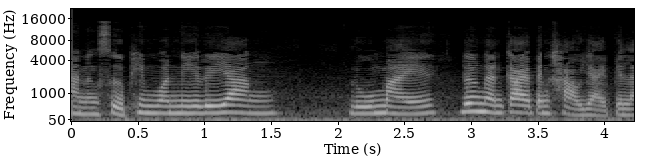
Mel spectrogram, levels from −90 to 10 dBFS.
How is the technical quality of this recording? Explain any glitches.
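The recording carries plainly audible HE-AAC compression damage throughout the speech. The upper band sounds synthesized rather than captured, likely from HE-AAC at a low bitrate, consistent with about 24 kbps. Its copied, coarsely shaped treble misaligns harmonics, making s sounds gritty and metallic. Nothing sits above 14.9 kHz.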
